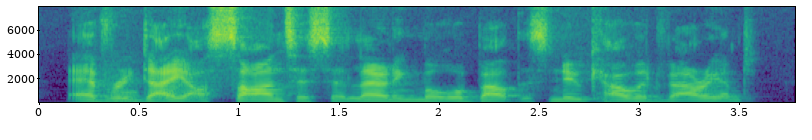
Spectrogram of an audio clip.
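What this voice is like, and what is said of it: Put-on Australian accent. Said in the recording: “I'm sounding Australian.”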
